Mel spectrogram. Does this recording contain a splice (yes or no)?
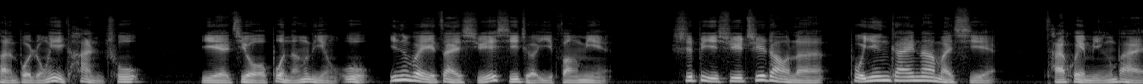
yes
